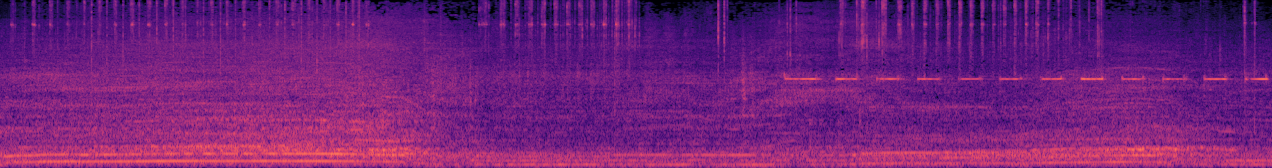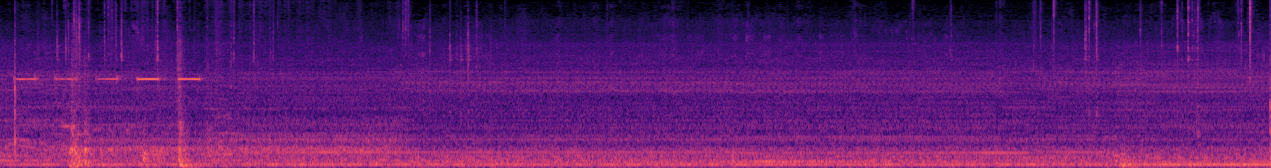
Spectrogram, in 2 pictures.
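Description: Vehicle engines running, with metallic clinking of hose fittings as air lines are connected to a trailer's tire-inflation hubcap. A high beeping, about two a second, sounds for several seconds midway, and there are two sharp clicks shortly after.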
